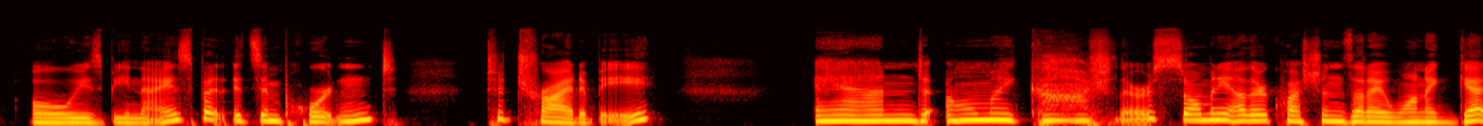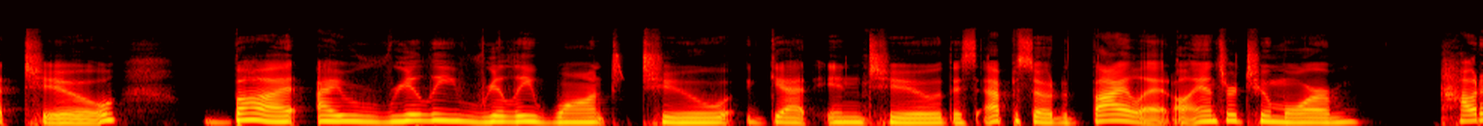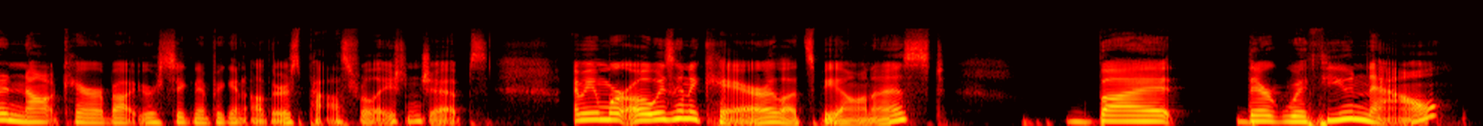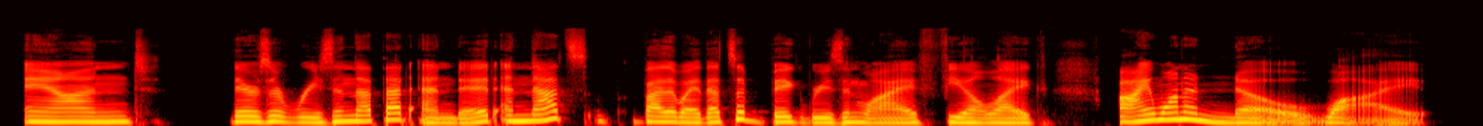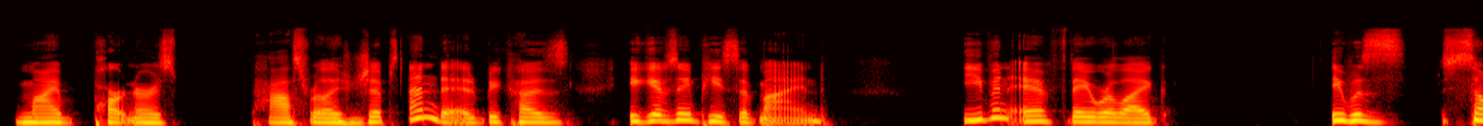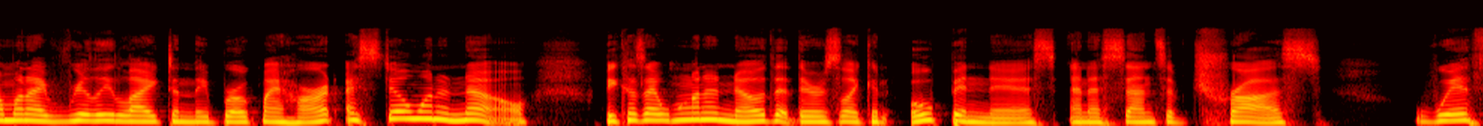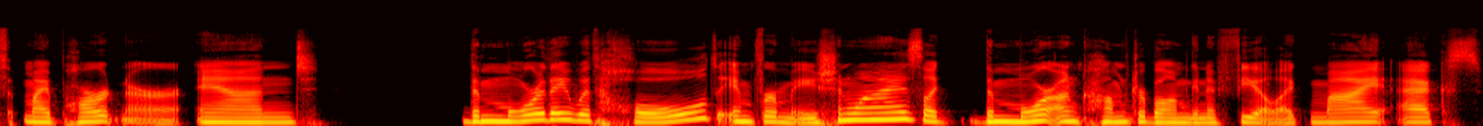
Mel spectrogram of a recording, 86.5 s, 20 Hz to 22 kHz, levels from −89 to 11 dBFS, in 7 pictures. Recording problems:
wrong speed and pitch; too slow and too low; 0.7 times normal speed

